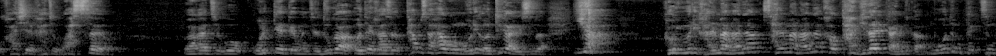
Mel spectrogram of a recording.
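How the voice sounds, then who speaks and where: A male pastor preaching a sermon, telling the story in an animated way and acting out the voices of the people he quotes, often turning to the congregation with a quick question. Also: sits high, slight background noise. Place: church sanctuary. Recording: echoey church hall, mic at a distance.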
